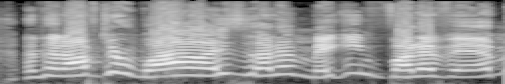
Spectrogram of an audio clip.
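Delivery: ordinary talk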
